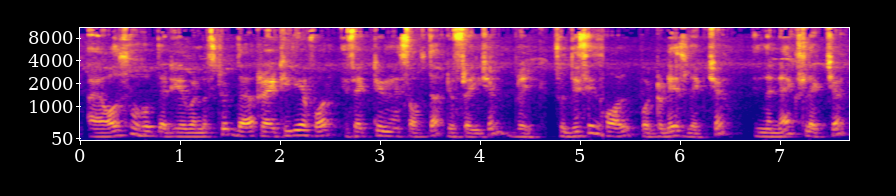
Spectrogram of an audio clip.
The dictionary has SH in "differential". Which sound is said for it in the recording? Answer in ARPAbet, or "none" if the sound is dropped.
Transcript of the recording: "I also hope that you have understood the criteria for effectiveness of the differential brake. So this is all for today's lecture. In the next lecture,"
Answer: SH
